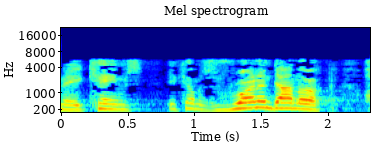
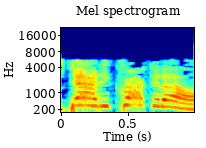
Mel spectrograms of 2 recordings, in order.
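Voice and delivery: higher-pitched mock cry; imitated child's alarm; 6 semitones higher, 6 dB louder than usual. Preacher re-enacts son alerting Daddy, mock alarm. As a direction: call out like an alarmed kid.

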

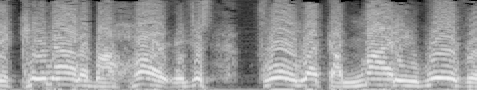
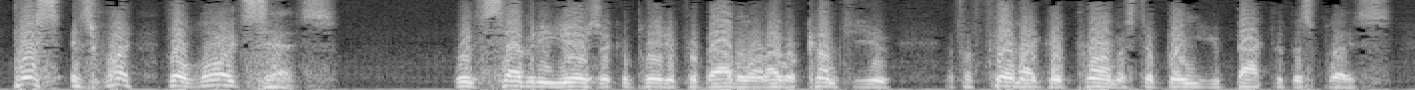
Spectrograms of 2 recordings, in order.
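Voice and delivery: scripture reading; 6 semitones lower than usual. Shown as a demonstration. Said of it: "verse number ten".

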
